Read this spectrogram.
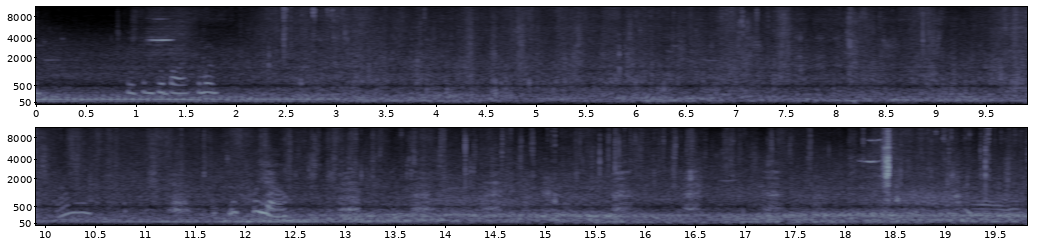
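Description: Footsteps scuff along on grass and then pavement.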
